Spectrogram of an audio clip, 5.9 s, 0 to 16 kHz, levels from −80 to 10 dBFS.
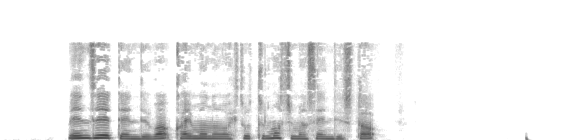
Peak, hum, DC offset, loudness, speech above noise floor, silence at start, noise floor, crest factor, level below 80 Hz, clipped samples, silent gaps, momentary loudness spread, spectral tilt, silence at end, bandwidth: -8 dBFS; none; under 0.1%; -24 LUFS; over 67 dB; 0.7 s; under -90 dBFS; 18 dB; -66 dBFS; under 0.1%; none; 9 LU; -4 dB/octave; 2.1 s; 12 kHz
